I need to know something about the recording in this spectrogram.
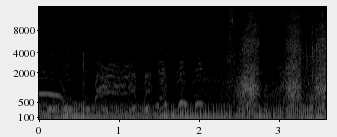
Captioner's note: snickering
